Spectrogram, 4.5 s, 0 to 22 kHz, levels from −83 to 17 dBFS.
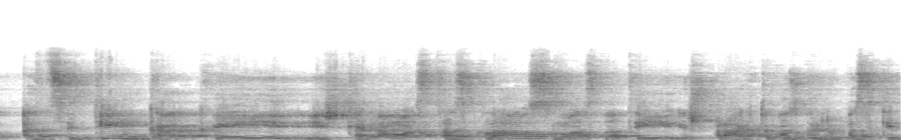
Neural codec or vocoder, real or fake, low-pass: none; real; 14.4 kHz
